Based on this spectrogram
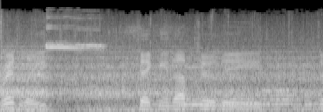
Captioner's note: whistle blows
